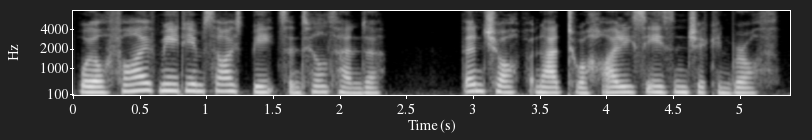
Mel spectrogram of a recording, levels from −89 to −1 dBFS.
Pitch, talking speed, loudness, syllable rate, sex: 200 Hz, 190 wpm, -19 LUFS, 5.3 syllables/s, female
